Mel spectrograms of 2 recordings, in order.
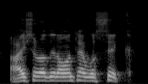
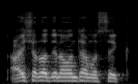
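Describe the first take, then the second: No difference in how they are said.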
